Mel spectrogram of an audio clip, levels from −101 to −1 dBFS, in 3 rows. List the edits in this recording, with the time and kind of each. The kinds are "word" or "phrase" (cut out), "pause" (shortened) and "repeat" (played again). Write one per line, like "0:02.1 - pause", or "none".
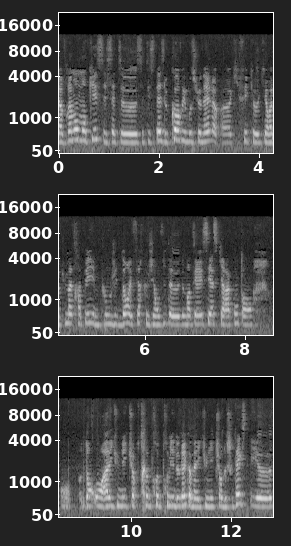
0:02.1 - word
